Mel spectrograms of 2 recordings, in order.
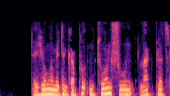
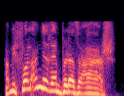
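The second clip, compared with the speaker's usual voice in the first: put-on high outraged boy's whine; indignant complaint; 9 semitones higher than usual. A narrator's reading. Small boy accusing Friedrich to big boy, high outraged voice.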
